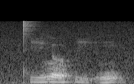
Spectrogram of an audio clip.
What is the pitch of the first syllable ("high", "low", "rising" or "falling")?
rising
